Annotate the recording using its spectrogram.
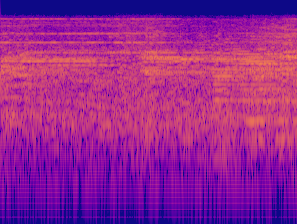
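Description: Indistinct chatter with dance music playing underneath.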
